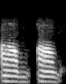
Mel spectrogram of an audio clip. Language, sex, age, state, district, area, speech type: Sanskrit, female, 45-60, Tamil Nadu, Kanyakumari, urban, conversation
